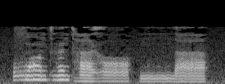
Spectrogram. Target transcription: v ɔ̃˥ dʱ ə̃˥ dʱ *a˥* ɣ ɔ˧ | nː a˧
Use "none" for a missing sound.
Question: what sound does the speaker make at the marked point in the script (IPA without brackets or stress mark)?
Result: a˧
